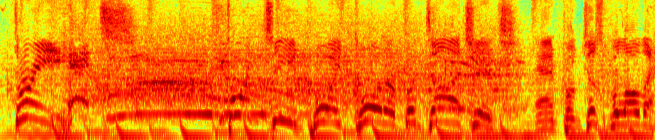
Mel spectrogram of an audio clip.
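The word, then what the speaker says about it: Dončić: By the way, his last name is correctly pronounced Doncic.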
